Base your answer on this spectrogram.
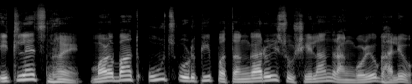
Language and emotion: Goan Konkani, neutral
